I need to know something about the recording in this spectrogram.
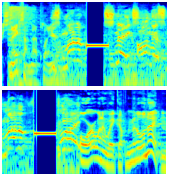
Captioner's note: beep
